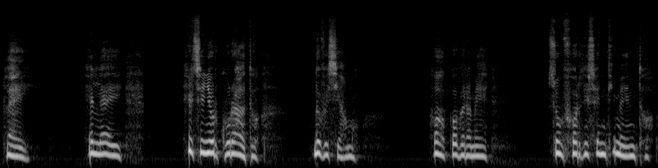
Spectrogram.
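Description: A man's voice: high-pitched, normal speed, warm tone, breathy edge, voice pushed up. A man voicing a frightened young woman held captive, speaking in a fearful, trembling way, in an audiobook reading.

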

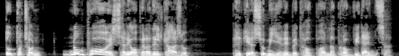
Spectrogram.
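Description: Guy reading as a scared corsican steward, voice jumps way up, rough and husky, begging. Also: lowish voice, animated, normal speed, a little mellow, pitched above the performer's own voice. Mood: anguished. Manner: pleading, panicked outbursts. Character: terrified middle-aged male Corsican steward. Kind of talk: audiobook character voice.

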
